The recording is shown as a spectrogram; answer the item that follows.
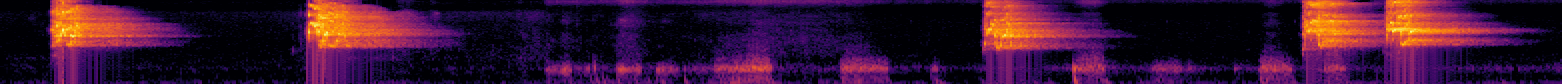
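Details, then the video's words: Rosy-faced lovebird, very chatty, uttering loud, shrill, harsh chirps in irregular bursts, five in about eight seconds, with soft mid-pitched clicking and tapping sounds between them. "Lovebird singing and chirping sounds|very chatty bird"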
